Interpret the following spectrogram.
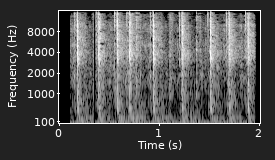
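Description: Typing sound effect: about nine sharp keystroke clicks at an uneven pace, stopping abruptly.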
